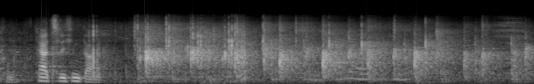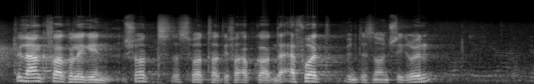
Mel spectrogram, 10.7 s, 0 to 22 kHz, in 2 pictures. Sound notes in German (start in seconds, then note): 1.3 Beifall bei der LINKEN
